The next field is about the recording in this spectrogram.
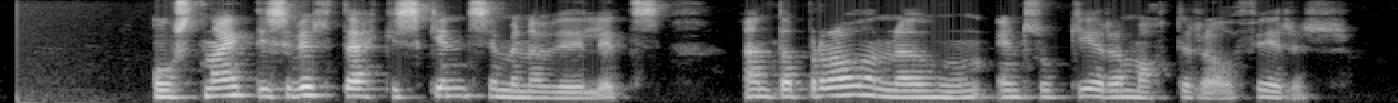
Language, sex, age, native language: Icelandic, female, 40-49, Icelandic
